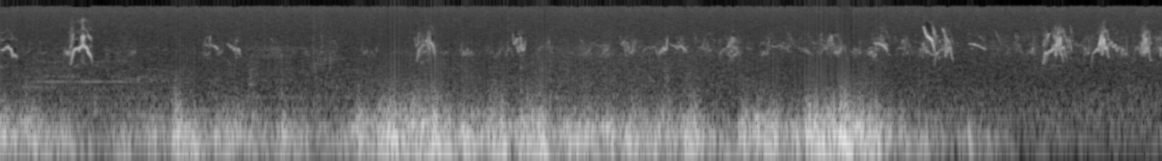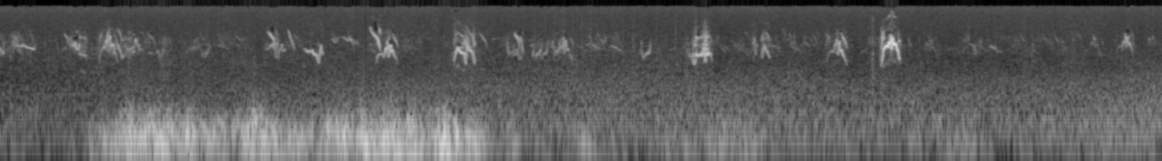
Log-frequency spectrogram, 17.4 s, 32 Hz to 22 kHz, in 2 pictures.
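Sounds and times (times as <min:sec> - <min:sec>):
Fischer's sparrow-lark calling: 0:00.0 - 0:17.4
gusts of low rumbling wind: 0:00.0 - 0:17.4.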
